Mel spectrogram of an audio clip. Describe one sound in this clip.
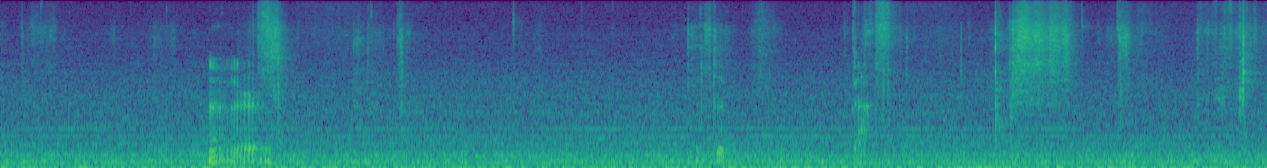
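Playing cards slide and rustle as hands sort them on a table.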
